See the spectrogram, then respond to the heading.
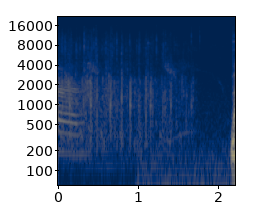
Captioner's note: applause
